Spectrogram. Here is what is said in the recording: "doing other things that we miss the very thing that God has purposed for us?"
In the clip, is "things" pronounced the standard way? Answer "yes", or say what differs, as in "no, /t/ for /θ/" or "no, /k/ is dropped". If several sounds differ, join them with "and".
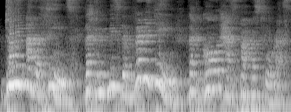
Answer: yes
